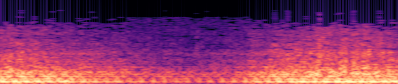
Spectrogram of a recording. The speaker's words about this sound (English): The great car roared into life.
